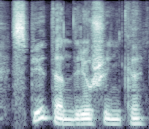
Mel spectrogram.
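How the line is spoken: Sad. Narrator (Russian): печально сказала Аглая

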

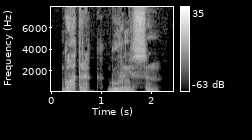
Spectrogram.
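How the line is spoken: Distant whisper. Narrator (Russian): донесся до Арека шепот Келмайна

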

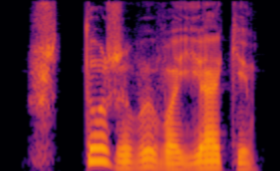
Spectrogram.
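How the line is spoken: Through gritted teeth, colonel. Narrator (Russian): процедил сквозь зубы полковник Дорогин

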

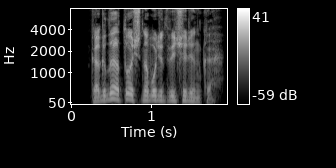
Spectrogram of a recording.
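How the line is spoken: Plain. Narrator (Russian): спросил Петр

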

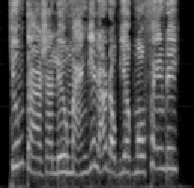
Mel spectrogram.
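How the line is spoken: Angry. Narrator (Vietnamese): Quách Tĩnh tức giận nói

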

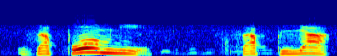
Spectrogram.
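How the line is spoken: Slow, with pauses. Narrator (Russian): стал выговаривать слова медленно, через паузы

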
